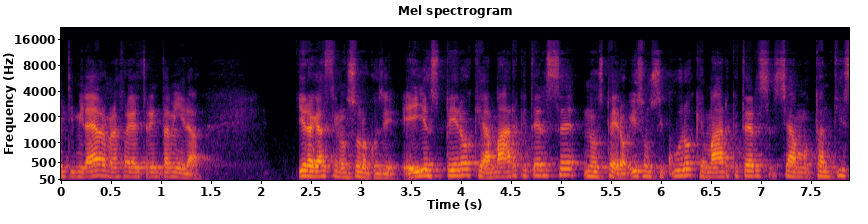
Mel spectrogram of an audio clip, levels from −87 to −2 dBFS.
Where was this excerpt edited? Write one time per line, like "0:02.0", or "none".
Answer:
none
